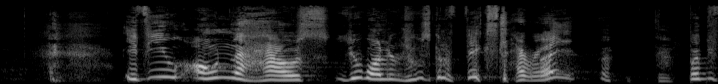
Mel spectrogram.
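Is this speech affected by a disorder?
Yes: cerebral palsy; congenital.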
